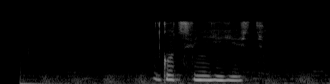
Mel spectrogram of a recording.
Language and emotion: Russian, neutral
